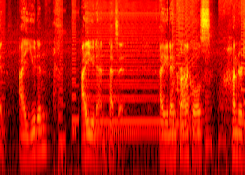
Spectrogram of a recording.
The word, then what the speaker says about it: Eiyuden: Dreamer says, the wife and I backed Eoiden, I don't know how to say it, Eiyuden, that's it.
